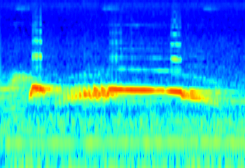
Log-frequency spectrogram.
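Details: Master recording of a puter pelung dove singing. One long, deep, level coo lasts about two seconds and sags slightly at the close, with brief clicking sounds at the start and near the end.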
